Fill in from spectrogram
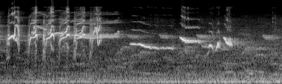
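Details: Oriental magpie-robin, a caged bird in fighting-style song: a short burst of busy high trills followed by several sliding, clear whistled notes that dip and rise, over a faint low hum.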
